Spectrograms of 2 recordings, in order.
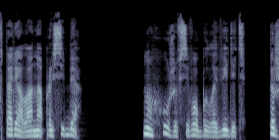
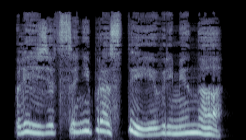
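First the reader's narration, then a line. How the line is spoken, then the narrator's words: Creaky voice. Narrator (Russian): проскрипел Острогор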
